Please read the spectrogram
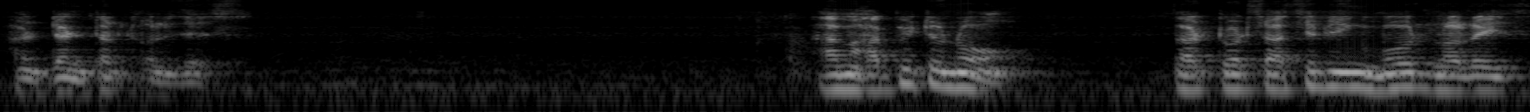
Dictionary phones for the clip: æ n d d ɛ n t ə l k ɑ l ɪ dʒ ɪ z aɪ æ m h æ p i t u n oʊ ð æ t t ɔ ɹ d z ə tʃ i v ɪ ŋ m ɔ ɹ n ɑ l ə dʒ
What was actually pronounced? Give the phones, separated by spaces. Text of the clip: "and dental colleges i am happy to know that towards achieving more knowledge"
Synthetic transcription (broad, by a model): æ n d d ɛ n t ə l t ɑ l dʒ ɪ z aɪ m h æ p i t u n oʊ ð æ t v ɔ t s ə s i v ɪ ŋ m ɔ ɹ n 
